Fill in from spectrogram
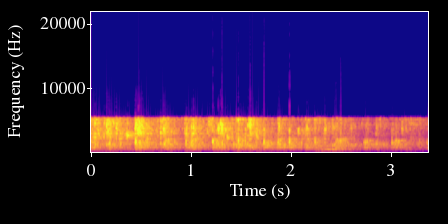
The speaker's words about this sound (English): So on this Father's Day, dudes, I want you to clap for the ladies who keep this church going. Thank you.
